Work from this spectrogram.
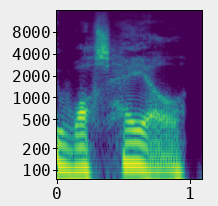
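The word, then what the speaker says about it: wes hāl: Communities across England practiced something called wassailing, a custom reaching back to an old Anglo-Saxon greeting pronounced roughly was hael, meaning simply be well or be in good health.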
